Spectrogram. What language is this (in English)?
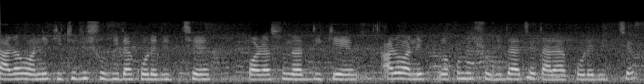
Bangla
